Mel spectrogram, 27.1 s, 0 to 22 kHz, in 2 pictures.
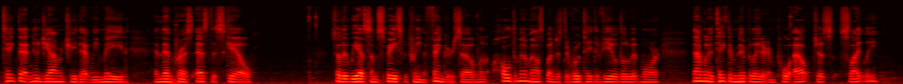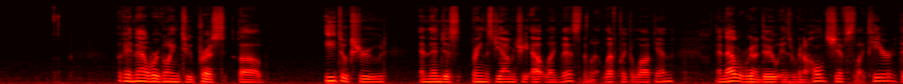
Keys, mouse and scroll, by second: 2.5 s, 18.4 e.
